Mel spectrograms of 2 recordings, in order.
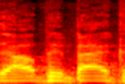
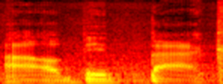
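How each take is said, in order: First: Said in the usual way. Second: Low, deliberate Terminator delivery; menacing catchphrase, as in the film; Terminator movie line. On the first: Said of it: "No, the way you said it in the movie". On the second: Retold or imitated. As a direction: drop deep and space out "I'll be back". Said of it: "the way you said it in the movie".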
